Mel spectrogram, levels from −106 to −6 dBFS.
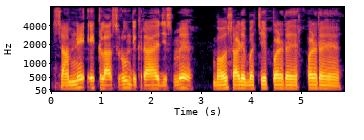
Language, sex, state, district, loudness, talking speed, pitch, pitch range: Hindi, male, Bihar, Jamui, -17 LUFS, 165 wpm, 115 Hz, 110-125 Hz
